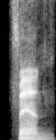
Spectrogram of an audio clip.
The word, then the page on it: thegn: American English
